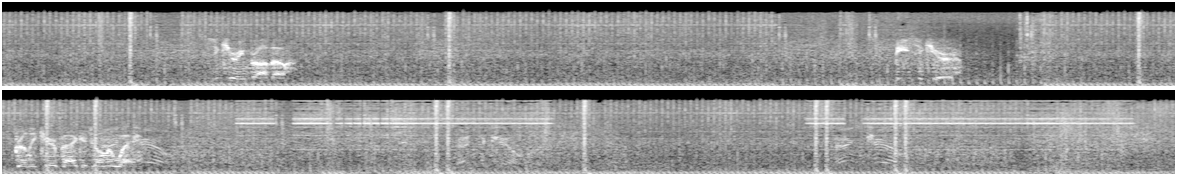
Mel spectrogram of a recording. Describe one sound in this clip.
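A heavy gun fires in bursts.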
